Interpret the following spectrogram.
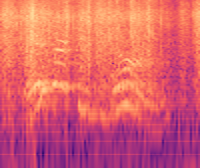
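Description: A small child's high-pitched vocalizing: a short babbled utterance whose pitch glides up and down, without clear words.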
